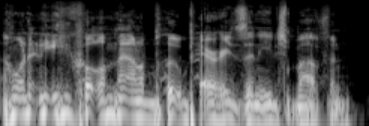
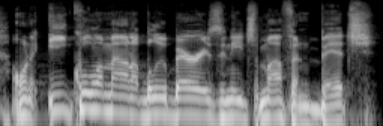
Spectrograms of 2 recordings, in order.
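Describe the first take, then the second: First: Plain-voiced retake of the muffin line; the same line repeated flatly; Ace Rothstein imitation. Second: Ace Rothstein. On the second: Retold or imitated. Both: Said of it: "Ace Rothstein's blueberry muffin".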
